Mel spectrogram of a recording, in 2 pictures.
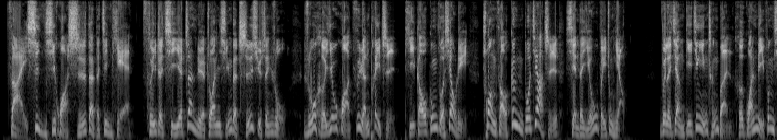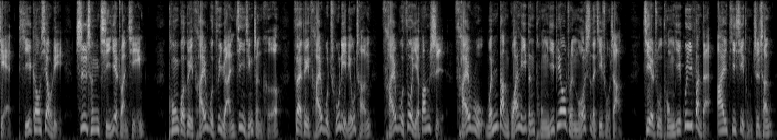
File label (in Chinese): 专题 激情,男; 电信; 干音; 新闻广告专题颁奖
